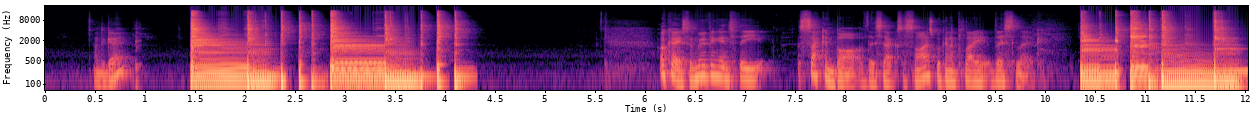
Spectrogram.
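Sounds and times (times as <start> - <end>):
slap bass guitar: 1.4 - 4.3, 10.4 - 12.0.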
